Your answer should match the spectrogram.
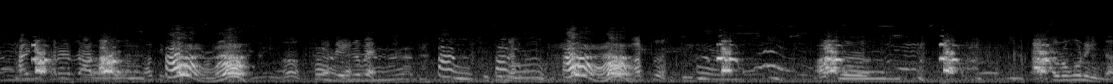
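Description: Hunting dogs bark and yip in quick, excited bursts, with a few whimpering whines mixed in. They accompany hunters on a deer drive hunt in the mountains of the Oshika Peninsula, and they keep calling throughout.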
